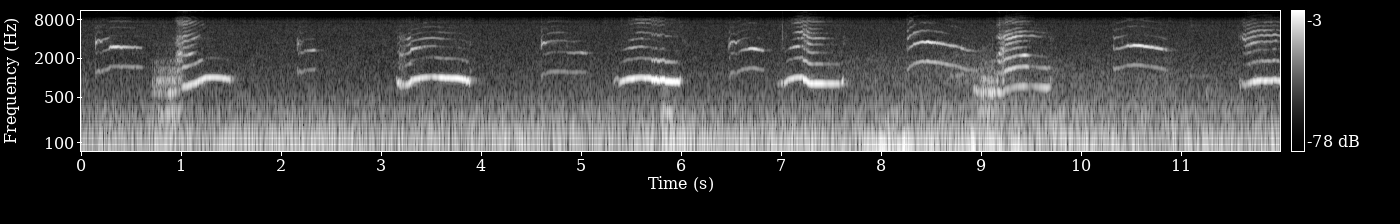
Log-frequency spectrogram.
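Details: Domestic cats meowing repeatedly over steady background noise, a rapid series of short, clear meows, some dipping and others rising, coming roughly every second.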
